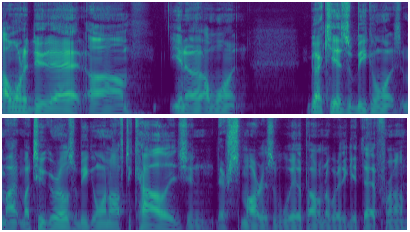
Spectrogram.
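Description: A man with a plain, everyday voice talks at a fairly quick pace and fairly low pitch. His intonation is fairly even, on a very clean recording with a silent background. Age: 50s. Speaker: masonry business owner and flat track team owner. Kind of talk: casual chat.

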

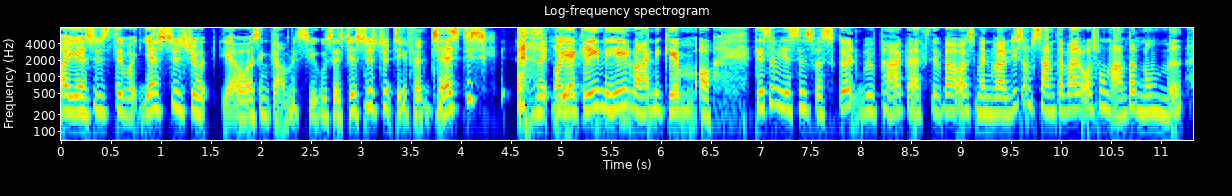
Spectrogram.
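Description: A woman speaks with a Falster accent at a very fast pace. Her voice is fairly high, with ordinary pitch variation. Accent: Falster Danish. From Falster, Denmark. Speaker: podcast host. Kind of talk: casual chat. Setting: studio.

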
